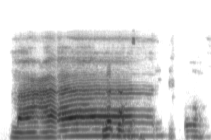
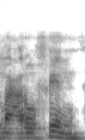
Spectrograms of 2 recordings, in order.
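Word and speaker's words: معارف: muayanin makrufin lana fa iya idzan makrufun Ma'arifu. makrufun tadi Yang motor makrifan ucapan ain. A gitu. A. ma'rufin Bukan ma'rufin. Hati. Yang benar bacanya. Ma'arifu.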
